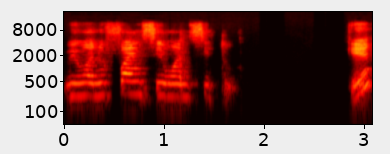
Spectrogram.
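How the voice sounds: Speaking at a fairly slow pace, a woman with a fairly high pitch shows vocal fry and little pitch movement.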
